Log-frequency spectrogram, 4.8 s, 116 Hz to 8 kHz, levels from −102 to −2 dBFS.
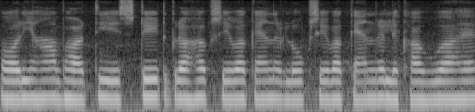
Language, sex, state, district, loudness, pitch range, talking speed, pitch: Hindi, male, Bihar, Purnia, -35 LUFS, 185-195 Hz, 165 wpm, 190 Hz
